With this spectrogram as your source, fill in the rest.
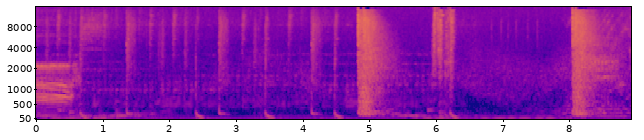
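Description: Gunfire in the turn-based game Shadowrun Returns, a few sharp bursts standing out over a busy bed of thuds and clicks, with two louder cracks later on, moderately near.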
